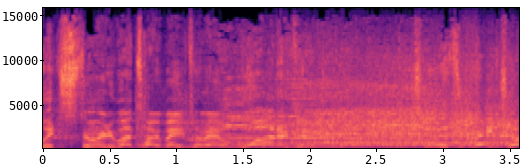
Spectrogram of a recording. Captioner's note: audience shouting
